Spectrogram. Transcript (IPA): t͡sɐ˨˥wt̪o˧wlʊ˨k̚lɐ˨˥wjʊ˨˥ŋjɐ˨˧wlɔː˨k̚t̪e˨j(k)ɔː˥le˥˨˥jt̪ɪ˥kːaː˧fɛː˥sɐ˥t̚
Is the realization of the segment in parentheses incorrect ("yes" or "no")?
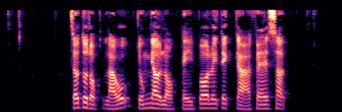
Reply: yes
